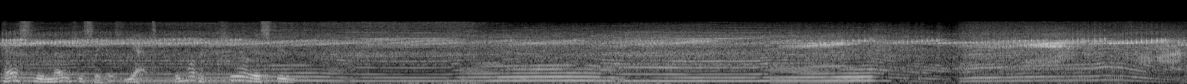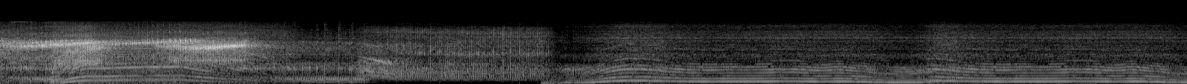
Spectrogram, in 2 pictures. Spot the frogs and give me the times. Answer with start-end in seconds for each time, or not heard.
0.0-14.4.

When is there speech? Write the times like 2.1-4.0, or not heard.
0.0-3.0.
